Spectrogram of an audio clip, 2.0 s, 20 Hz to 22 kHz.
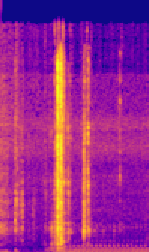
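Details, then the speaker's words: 1991 Ford EB Falcon GL, 3.9L SOHC inline-6 swapped to an XF carburetor, at key-on: a quick run of even clicks, about a dozen a second for a second, then stops; normal fuel pump priming. "hear that clicking sound that's the fuel pump"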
